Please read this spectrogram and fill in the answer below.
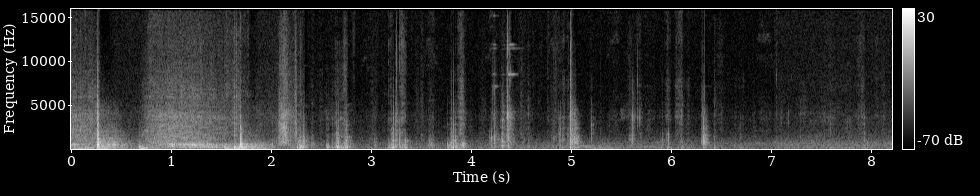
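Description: A wooden plywood drawer sliding shut with a rubbing scrape, then a scattered run of sharp clicks and knocks as steel Forstner bits are set one by one into drilled holes in a plywood holder.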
